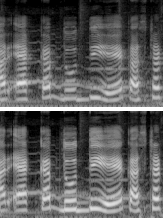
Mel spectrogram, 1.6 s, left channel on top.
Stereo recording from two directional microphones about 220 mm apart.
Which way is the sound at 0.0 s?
45° right (ahead or behind).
